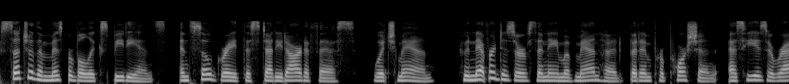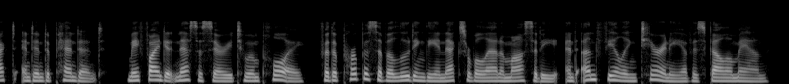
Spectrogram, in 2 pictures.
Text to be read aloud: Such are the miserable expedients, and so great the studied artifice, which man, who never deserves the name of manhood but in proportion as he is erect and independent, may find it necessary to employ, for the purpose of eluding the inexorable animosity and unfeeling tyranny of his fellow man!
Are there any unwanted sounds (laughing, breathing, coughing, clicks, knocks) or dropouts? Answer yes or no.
yes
